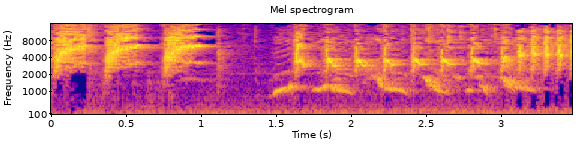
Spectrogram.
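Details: Long-tailed shrike singing a rich 'isian' song, material meant for tutoring other songbirds: three harsh buzzy high bursts, then a rapid run of chirps and short notes with lower slurred whistles, repeated quickly.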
